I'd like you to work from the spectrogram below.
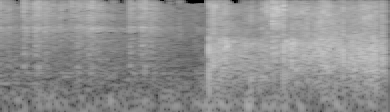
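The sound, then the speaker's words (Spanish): Standing ovation from deputies in the Cortes de Aragón regional parliament chamber after the Justicia de Aragón's oath. Dense, sustained applause bursts in abruptly about halfway through, following a quieter stretch of low room noise. “Gimeno ha recibido una ovación cerrada. Todos los diputados se han puesto en pie”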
